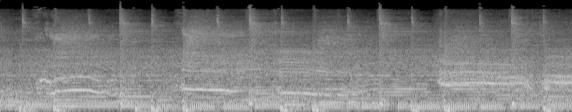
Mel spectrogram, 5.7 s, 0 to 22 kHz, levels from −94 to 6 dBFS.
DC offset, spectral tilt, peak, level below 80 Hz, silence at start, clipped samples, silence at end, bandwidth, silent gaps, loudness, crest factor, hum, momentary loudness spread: under 0.1%; -4.5 dB/octave; 0 dBFS; -28 dBFS; 0 s; under 0.1%; 0 s; 18 kHz; none; -16 LUFS; 14 dB; none; 4 LU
